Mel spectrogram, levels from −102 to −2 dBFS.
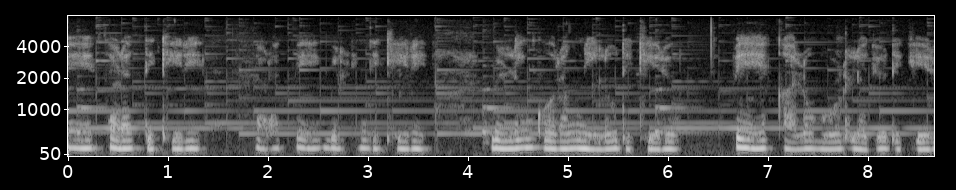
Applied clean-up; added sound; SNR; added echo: none; Wind chime + Plucked string instrument; 16 dB; none.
